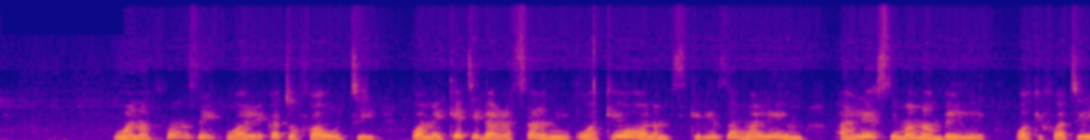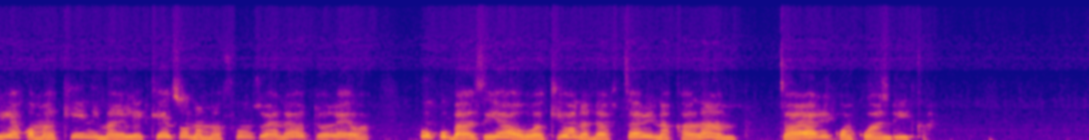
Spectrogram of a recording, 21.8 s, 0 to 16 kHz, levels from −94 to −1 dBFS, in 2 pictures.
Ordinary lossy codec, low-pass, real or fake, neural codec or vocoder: Opus, 24 kbps; 14.4 kHz; fake; vocoder, 44.1 kHz, 128 mel bands, Pupu-Vocoder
